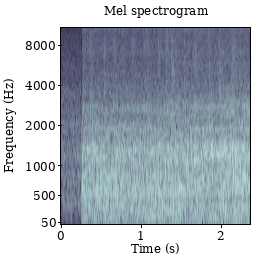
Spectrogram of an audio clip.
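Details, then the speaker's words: Sea-Doo XP 720 two-stroke, freshly rebuilt, about 10 minutes into driveway run on flush hose, pump disconnected so bearing stays cool; even buzzy idle at constant pitch without misses or knocks: normal idle, purring along. "Alright, we're letting it run about 10 minutes now. No, the pump is not connected because we wanted it to just sit here and run. So we don't have the pump connected so the bearing isn't getting hot. But she's just idling, purring along, man."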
